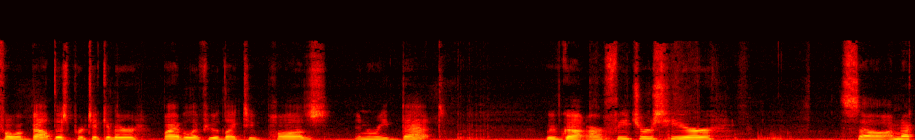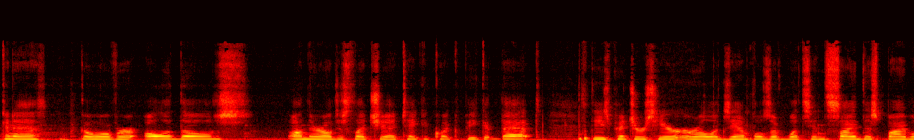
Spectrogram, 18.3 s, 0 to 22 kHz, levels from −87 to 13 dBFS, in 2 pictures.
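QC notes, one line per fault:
No technical faults can be heard anywhere in the audio, and the signal holds its continuity throughout.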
